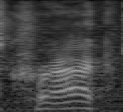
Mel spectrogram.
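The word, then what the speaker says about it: craic: Yeah, it's crack, but it's spelled C-R-A-I-C, and it's actually a Gaelic word, like an Irish word.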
